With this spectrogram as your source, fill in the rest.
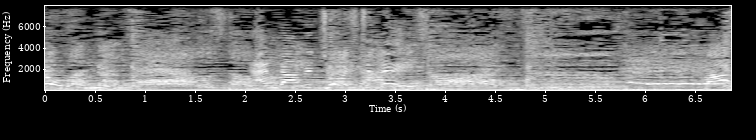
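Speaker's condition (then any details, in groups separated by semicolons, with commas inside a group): No condition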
